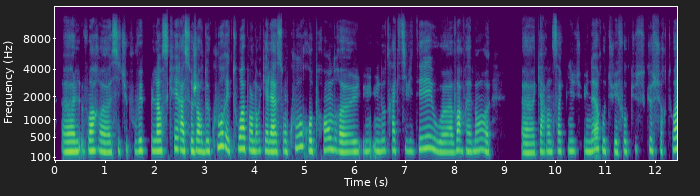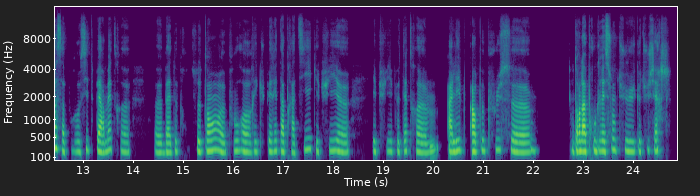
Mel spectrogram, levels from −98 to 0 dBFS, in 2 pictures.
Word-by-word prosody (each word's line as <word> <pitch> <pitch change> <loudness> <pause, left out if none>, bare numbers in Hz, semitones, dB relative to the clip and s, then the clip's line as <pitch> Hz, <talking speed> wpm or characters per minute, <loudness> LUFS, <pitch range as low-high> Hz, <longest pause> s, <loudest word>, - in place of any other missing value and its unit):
heu, - - -2 0.2
l 200 +1 +4
voir, 215 +1 +4
heu, 190 -1 +3
si 190 +2 -7
tu 200 - -15
pouvais 210 +1 -1
l'inscrire 210 +3 +3
à 215 - +7
ce 210 0 0
genre 205 0 +5
de 205 +1 +2
cours 280 +8 +4
et 225 -5 +2
toi, 250 +2 +6
pendant 210 -3 +1
qu'elle 210 -1 0
est - - +9
à 195 - +7
son 200 +1 -3
cours, 270 +8 -1
reprendre, 220 +1 +1
heu, 190 0 +3
u 195 +1 0 0.2
une 205 -2 -1
autre 215 +1 -8
activité 220 +4 -2
ou, 205 -5 0
heu, - - +1
avoir 190 +3 +2
vraiment, 205 +1 -1
heu, 190 - -1 0.7
heu, 180 0 +1
45 200 +2 -3
minutes, 205 0 -5
1 200 0 0
heure 240 +2 0
où 215 - +1
tu 205 -1 -10
es - - 0
focus 205 +3 -10
que 225 - -2
sur 200 -1 -10
toi, 240 +3 +4
ça 235 -5 -2
pourrait 200 0 -14
aussi 195 +4 -6
te 210 - -30
permettre, 205 +3 +2
heu, 190 -2 -4 0.6
heu, 180 - 0
bah, 180 0 -1
de 180 - -7
prendre 195 - -25
ce 200 - -1
temps, 210 +2 +2
heu, 185 - -1
pour, 210 +3 -4
heu, 195 - +2
récupérer 195 +2 -5
ta 200 -2 +1
pratique 195 +6 -8
et 200 - -4
puis, 210 +1 -6
heu 185 -2 -1 0.5
et 200 - -2
puis 200 0 -10
peut-être, 205 +1 -8
hem, 180 +5 -2 0.2
aller 200 +3 +3
p 210 - -21
un 200 0 +8
peu 200 +2 -6
plus, 230 +2 -11
heu, 185 -2 +2 0.8
dans 205 0 +5
la 200 0 +11
progression 210 +2 -1
que - - -20
tu 205 -3 -2
que 205 - -4
tu 205 +3 -13
cherches. 210 -1 -5
205 Hz, 200 wpm, -25 LUFS, 195-215 Hz, 0.8 s, la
